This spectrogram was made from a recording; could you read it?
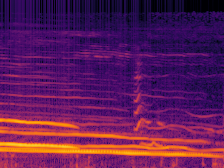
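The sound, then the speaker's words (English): Several voices join in a loud, sustained wolf-like howl, their layered tones drawn out and slowly sliding downward for nearly three seconds, without any talking. “So, should we all howl”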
